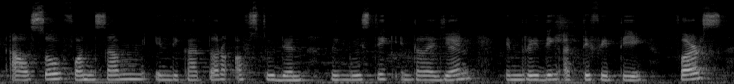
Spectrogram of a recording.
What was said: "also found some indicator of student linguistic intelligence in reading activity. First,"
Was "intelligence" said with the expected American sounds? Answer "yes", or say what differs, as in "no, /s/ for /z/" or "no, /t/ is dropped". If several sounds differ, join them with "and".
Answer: no, /s/ is dropped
